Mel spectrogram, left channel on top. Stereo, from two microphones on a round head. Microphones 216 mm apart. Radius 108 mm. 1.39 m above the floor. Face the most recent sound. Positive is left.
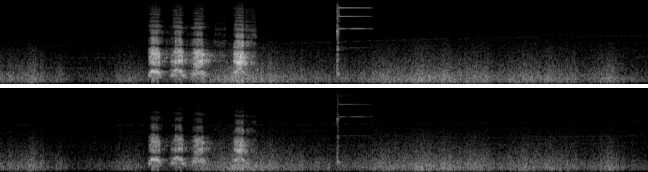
turn(degrees=50)  # may be behind; listen again after turning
